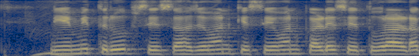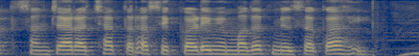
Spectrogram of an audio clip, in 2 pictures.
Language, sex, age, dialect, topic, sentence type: Magahi, male, 18-24, Western, agriculture, statement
